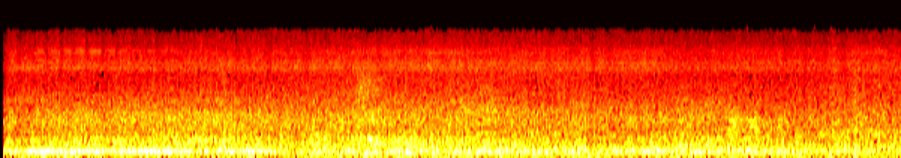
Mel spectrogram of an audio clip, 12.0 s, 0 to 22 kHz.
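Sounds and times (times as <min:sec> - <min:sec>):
distant city traffic hum: 0:00.1 - 0:12.0.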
